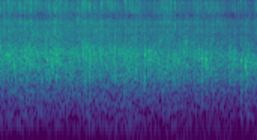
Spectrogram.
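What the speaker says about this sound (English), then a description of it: "Please give him a round of applause." Sustained applause from an audience at a high school drumline showcase, a dense, even roar of many hands clapping throughout, heard from within the crowd.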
